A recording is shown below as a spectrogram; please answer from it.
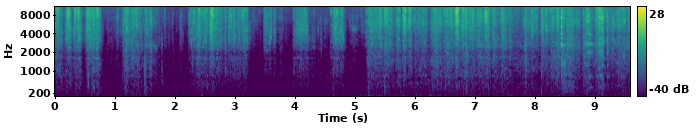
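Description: A latex-gloved hand rubs and crumples a folded maroon nylon umbrella canopy lying on a car seat. Bright, crisp rustling and crinkling comes in bursts, separated by brief quieter gaps, with little low end.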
